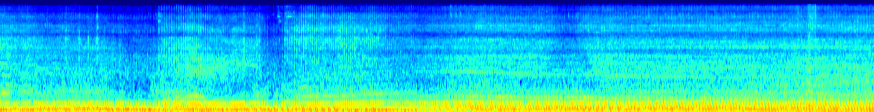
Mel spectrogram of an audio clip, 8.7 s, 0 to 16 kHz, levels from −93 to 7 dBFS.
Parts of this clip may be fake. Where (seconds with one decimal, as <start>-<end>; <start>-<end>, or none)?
none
